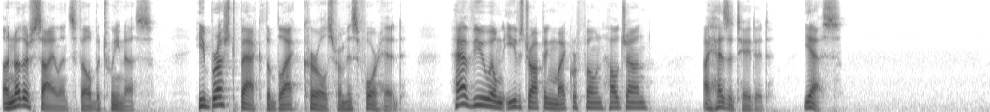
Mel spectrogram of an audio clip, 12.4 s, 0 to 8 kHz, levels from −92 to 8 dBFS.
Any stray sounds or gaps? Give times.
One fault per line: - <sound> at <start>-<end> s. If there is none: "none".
none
